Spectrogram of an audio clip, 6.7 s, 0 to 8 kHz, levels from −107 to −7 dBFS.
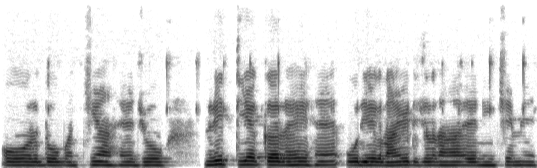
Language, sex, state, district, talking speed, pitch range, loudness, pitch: Hindi, male, Uttar Pradesh, Jalaun, 150 wpm, 150-160 Hz, -20 LUFS, 155 Hz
